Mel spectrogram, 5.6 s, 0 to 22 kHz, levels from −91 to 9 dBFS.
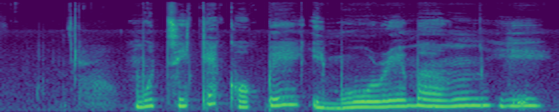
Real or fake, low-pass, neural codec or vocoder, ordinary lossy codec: fake; 19.8 kHz; vocoder, 48 kHz, 128 mel bands, Vocos; none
